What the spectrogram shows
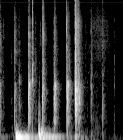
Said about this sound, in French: On applaudit. On applaudit.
